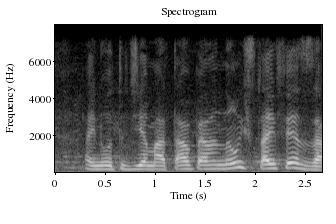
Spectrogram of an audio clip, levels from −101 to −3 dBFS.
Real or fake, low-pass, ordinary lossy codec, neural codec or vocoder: real; 7.2 kHz; none; none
